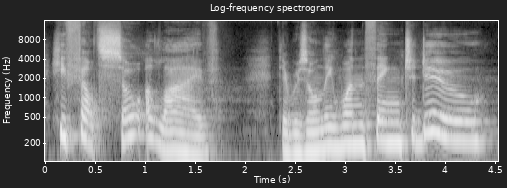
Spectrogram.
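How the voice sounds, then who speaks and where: Slow, expressive older woman storyteller. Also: mid-range voice. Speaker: children's storyteller. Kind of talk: expressive picture-book read-aloud.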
